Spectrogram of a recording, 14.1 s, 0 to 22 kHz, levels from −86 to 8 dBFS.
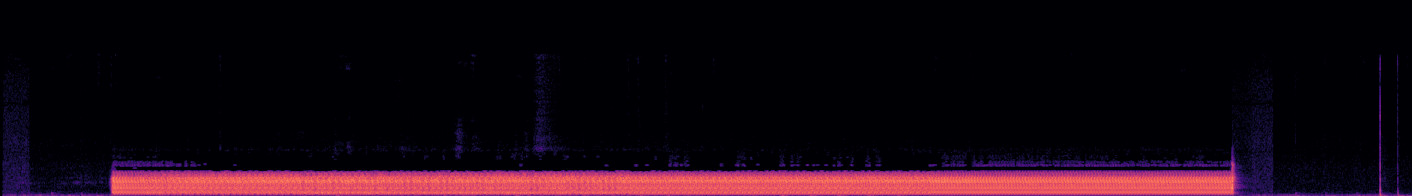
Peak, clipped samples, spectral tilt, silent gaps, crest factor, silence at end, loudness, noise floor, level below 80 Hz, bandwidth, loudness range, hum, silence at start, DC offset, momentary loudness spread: -2 dBFS; under 0.1%; -6 dB/octave; none; 14 dB; 1.75 s; -14 LUFS; -57 dBFS; -56 dBFS; 4.1 kHz; 2 LU; none; 1.1 s; under 0.1%; 1 LU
